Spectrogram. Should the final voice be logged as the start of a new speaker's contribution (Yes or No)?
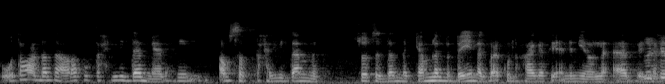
Yes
